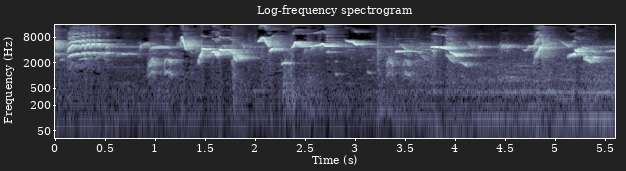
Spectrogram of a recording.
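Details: Oriental magpie-robin song played to get other magpie-robins singing: loud, rich, fast-changing phrases of clear whistles, rising and falling slurs and harsh chips, delivered in repeated bursts with brief dips between.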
